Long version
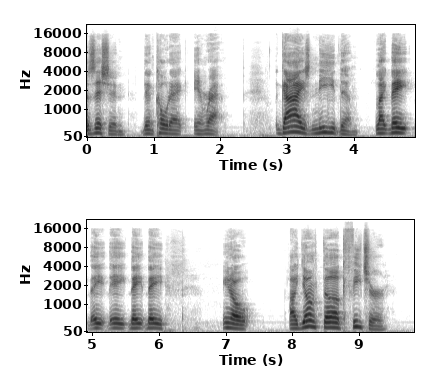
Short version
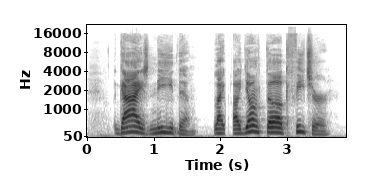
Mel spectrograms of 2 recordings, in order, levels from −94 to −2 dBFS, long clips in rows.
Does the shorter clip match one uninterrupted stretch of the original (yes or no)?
no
